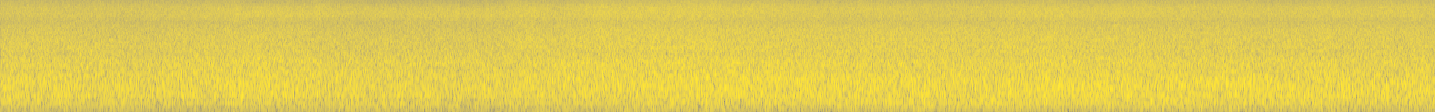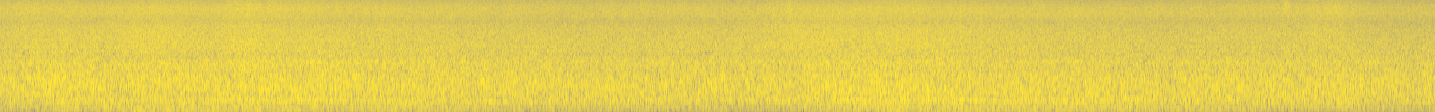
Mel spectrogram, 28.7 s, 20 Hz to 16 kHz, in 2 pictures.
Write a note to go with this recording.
Waves, On the coast, Zoom H2n MS +XY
